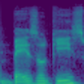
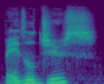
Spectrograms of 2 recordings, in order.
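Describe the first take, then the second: First: The name ends with a 'geese' sound. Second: The name ends with a 'juice' sound. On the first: This is how the speaker used to say it. The speaker calls it wrong. "I used to say basil geese, but apparently that's wrong" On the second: This is how others say it. The speaker calls it right. "That's what Sarah said, so I'm going to trust her"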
